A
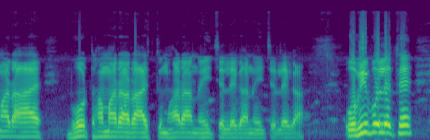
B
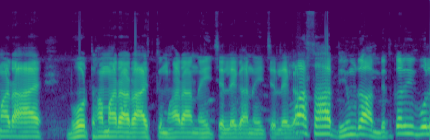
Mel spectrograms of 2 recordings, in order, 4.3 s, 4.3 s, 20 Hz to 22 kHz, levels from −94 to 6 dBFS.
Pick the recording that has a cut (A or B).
B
